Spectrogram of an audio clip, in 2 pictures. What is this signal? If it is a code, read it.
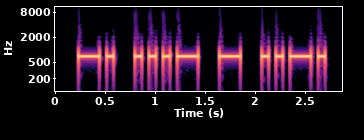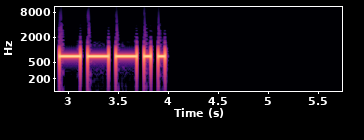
Morse code, heard as a keyed tone, about 17 wpm, 700 Hz. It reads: NVTF8
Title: Code Groups - 5 Letter:Numbers - 17wpm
